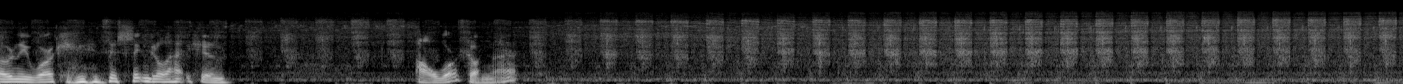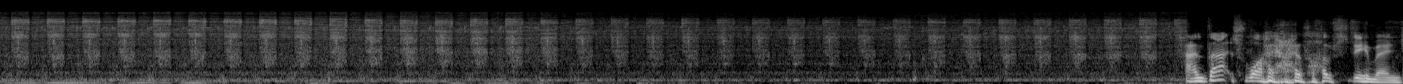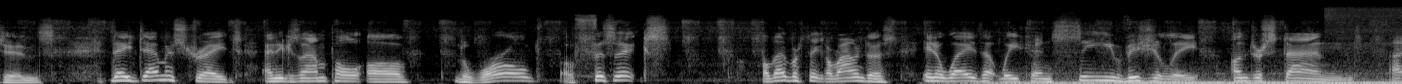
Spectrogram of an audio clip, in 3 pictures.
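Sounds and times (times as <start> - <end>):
model steam engine hissing exhaust puffs: 0.0 - 42.0.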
